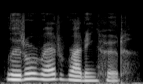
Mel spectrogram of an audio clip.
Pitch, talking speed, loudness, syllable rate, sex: 210 Hz, 165 wpm, -15 LUFS, 5.2 syllables/s, female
